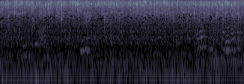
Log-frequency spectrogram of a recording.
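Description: Sliced onion, tomato, ginger and garlic sautéing in hot oil in a pan, a steady crackling sizzle.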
